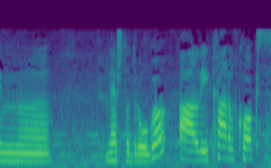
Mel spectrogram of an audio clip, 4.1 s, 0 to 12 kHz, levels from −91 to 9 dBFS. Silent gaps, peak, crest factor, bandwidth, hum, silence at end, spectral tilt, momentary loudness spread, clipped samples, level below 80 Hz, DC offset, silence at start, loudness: none; -4 dBFS; 14 dB; 6.6 kHz; none; 0 s; -6.5 dB/octave; 19 LU; under 0.1%; -46 dBFS; under 0.1%; 0 s; -18 LUFS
